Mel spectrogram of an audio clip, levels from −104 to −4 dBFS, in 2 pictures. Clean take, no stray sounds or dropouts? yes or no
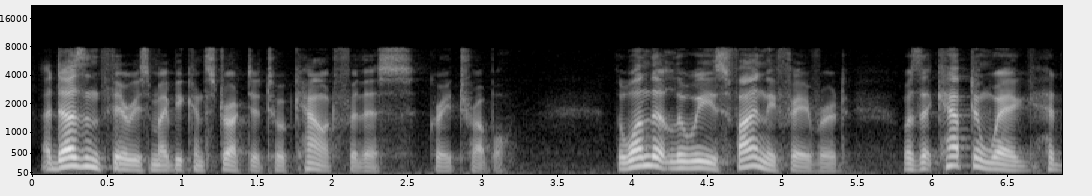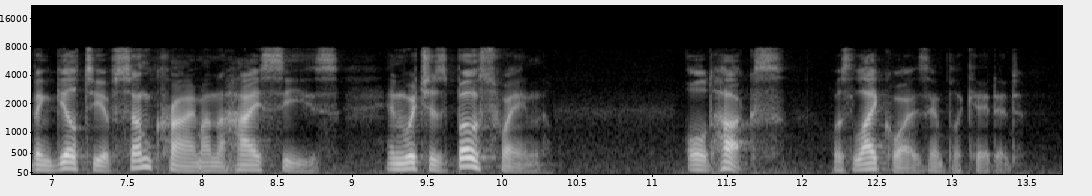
yes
